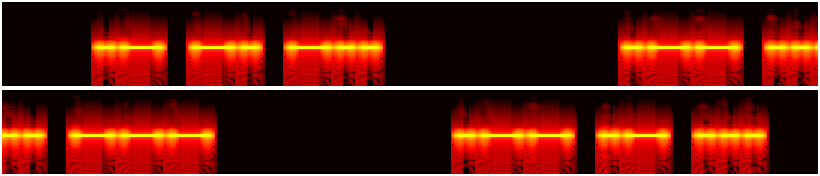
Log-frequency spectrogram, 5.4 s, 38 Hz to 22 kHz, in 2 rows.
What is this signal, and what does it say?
Morse code, heard as a keyed tone, about 30 wpm, 700 Hz. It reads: AND WHO WAS
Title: 3x Word-Spacing - Sentences from Top 100 Words - 30wpm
